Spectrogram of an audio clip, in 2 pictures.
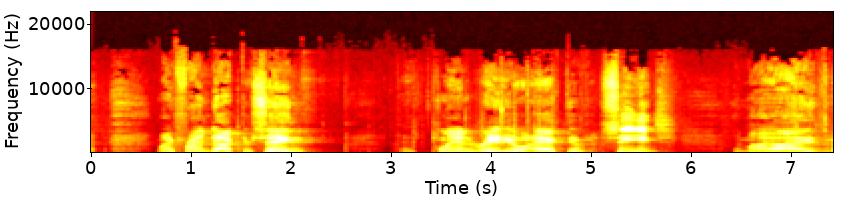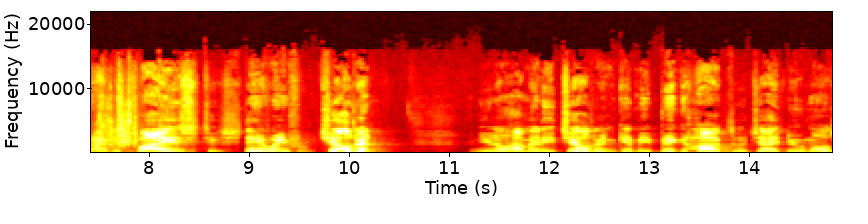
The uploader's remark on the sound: Sunday Morning Service recorded on 04/16/2023.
